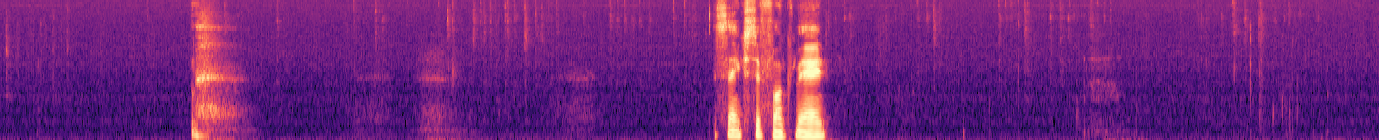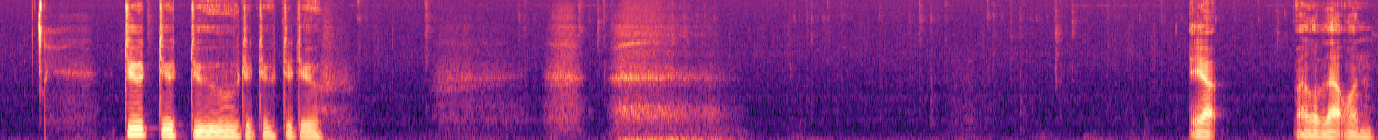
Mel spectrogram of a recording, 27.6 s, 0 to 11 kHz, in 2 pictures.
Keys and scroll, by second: 1.6-13.1 typing, 15.0 ctrl+[, 15.1-26.5 typing, 19.3 ctrl+[.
